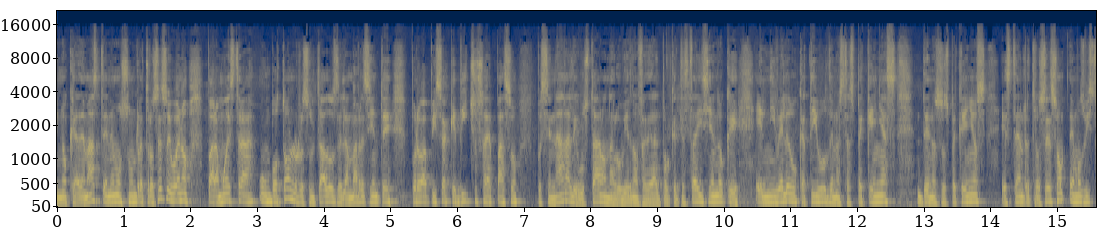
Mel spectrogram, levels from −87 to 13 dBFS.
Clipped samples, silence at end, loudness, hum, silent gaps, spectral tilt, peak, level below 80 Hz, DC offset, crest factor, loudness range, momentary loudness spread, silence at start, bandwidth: under 0.1%; 0 s; -11 LUFS; none; none; -4 dB/octave; 0 dBFS; -38 dBFS; under 0.1%; 12 dB; 1 LU; 4 LU; 0 s; 16 kHz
